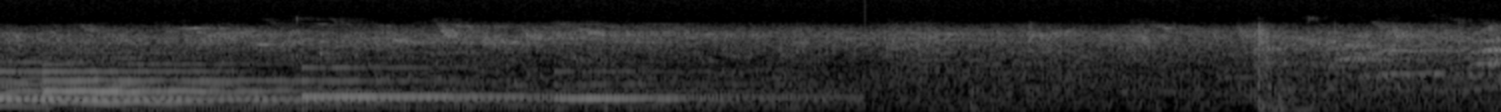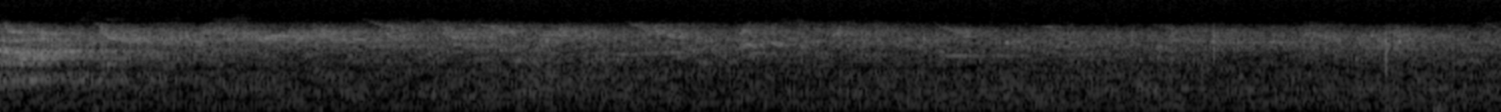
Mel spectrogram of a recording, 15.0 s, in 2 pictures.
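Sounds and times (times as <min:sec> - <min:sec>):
birds chirping: 0:00.0 - 0:07.1.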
